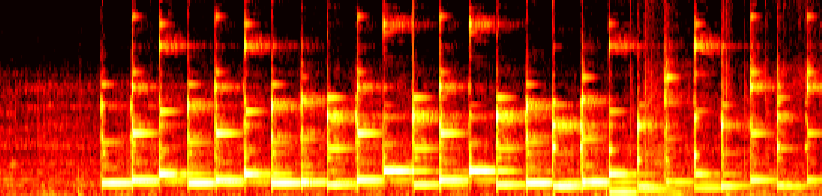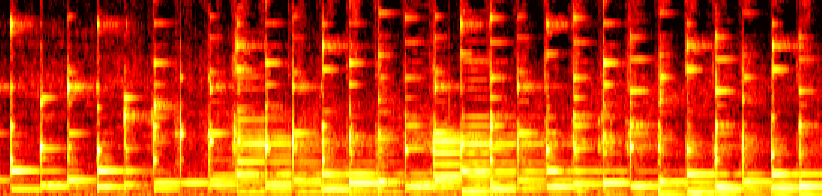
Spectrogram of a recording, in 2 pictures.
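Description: A bright marimba-like melody of quick, ringing notes, in the manner of a phone ringtone, starting suddenly and loudly about a second in and carrying on without a break.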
